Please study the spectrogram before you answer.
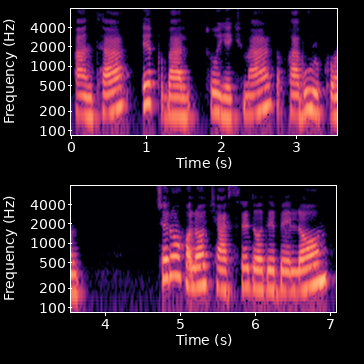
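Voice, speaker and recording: A woman's voice: on the low side, warm tone, lo-fi sound. A woman teaching a grammar lesson, explaining step by step with drill examples and asking rhetorical questions.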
